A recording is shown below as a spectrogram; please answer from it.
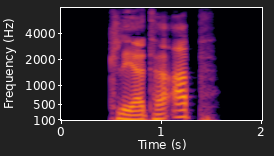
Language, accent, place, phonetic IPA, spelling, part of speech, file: German, Germany, Berlin, [ˌklɛːɐ̯tə ˈap], klärte ab, verb, De-klärte ab.ogg
- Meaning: inflection of abklären: 1. first/third-person singular preterite 2. first/third-person singular subjunctive II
